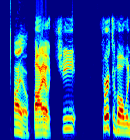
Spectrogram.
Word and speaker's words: Ayo: plays uh you know i say ayo but i think that's a mispronunciation of the characters name but io she first of all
